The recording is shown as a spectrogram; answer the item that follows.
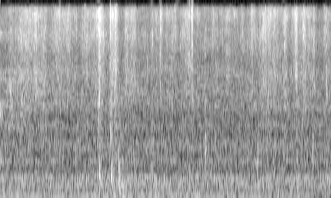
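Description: Steady low mechanical hum of room background noise, with a few faint clicks about a second and a half and two and a half seconds in.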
